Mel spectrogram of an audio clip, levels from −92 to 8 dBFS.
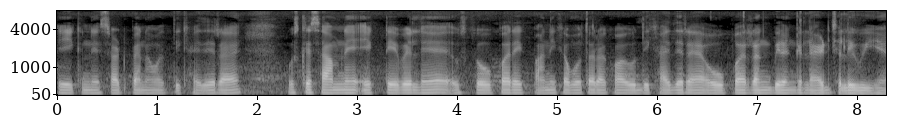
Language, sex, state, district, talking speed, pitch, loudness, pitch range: Hindi, male, Bihar, Katihar, 265 wpm, 95 Hz, -22 LUFS, 95-100 Hz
